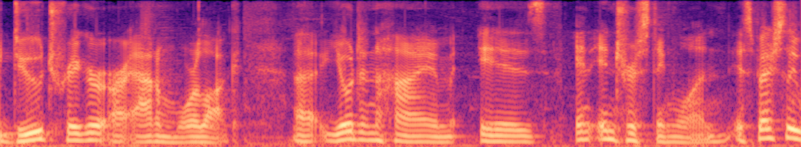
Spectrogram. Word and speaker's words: Jotunheim: But hold on, we have the pronunciation, guys. And so in Jotunheim, did I get it?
